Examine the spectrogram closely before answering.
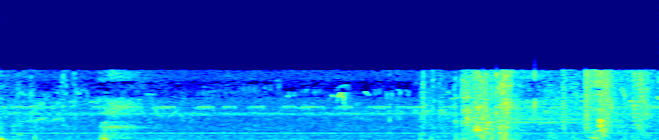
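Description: Footsteps thud on a metal grate.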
